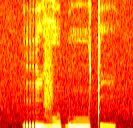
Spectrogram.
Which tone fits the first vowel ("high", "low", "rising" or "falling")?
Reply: high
